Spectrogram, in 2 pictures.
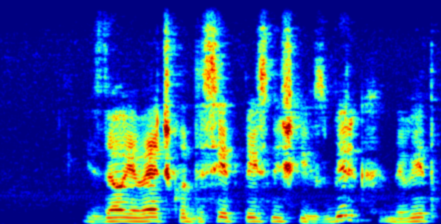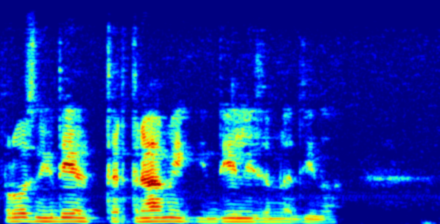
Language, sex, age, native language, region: Slovenian, male, 18-29, Slovenian, Gorenjska region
